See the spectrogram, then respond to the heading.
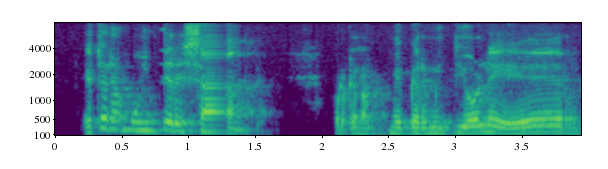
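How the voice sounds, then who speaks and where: A man's voice sits fairly high and carries a dark, mellow tone as he talks at a moderate pace. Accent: Venezuelan. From Venezuela. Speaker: university professor. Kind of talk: seminar introduction.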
